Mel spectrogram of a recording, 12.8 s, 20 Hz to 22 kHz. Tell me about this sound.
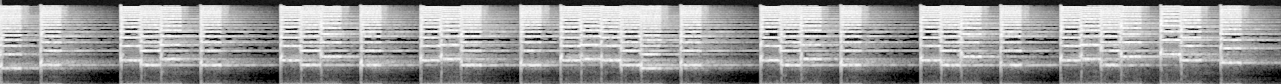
Pluck Lead 150BPM Bm
A Pluck lead ideal for Future Bass.
Pluck, Bass, Future, Lead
